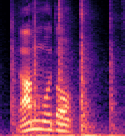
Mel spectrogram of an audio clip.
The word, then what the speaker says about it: 나무: 또 다시 이제 이것도 나무도 나무암이 타불 나무라고 하죠. 발음은 나무 아니요. 나무라고 안 새겨요.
